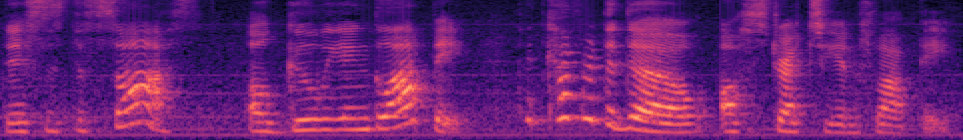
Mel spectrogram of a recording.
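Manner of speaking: lively singsong read-aloud; reading to a toddler. Shown as a demonstration. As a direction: read it bouncy for a little kid. Reads cumulative story aloud.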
